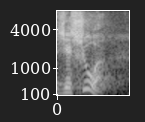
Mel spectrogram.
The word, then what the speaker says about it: Yeshua: Esa es la pronunciación hebrea de ese nombre, Yeshua.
